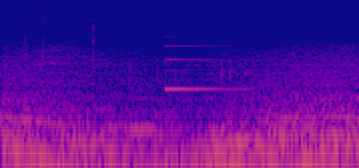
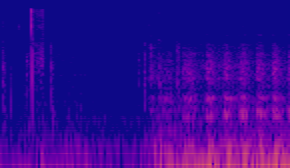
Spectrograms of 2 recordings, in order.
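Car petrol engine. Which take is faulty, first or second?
second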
